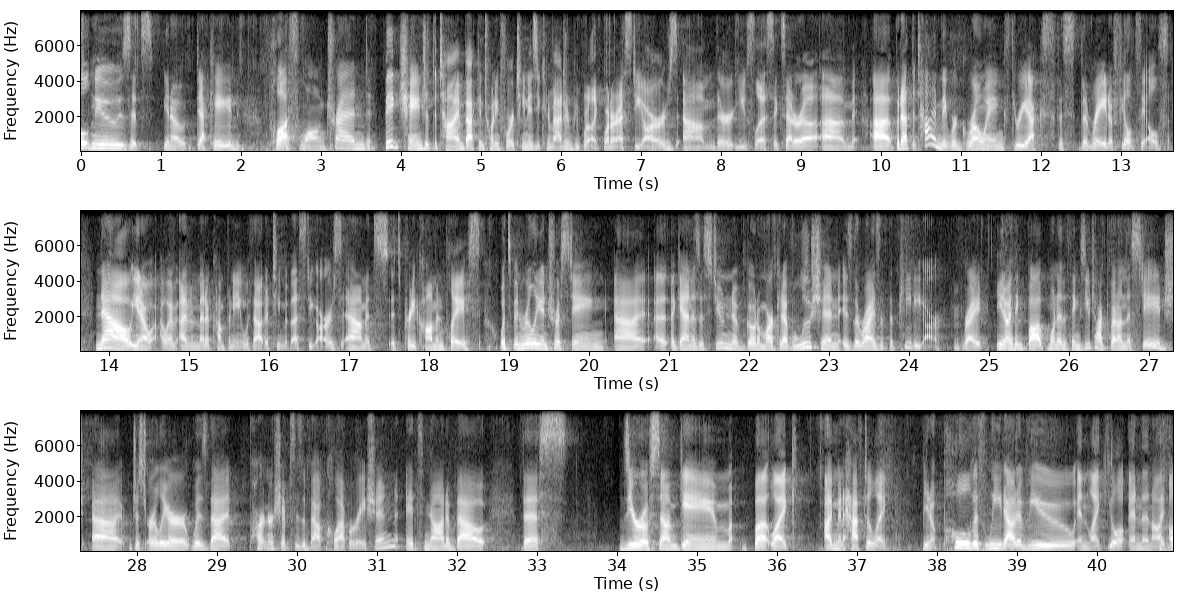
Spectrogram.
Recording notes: In this fireside chat, recorded at the 2022 Crossbeam Supernode conference.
